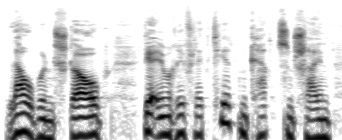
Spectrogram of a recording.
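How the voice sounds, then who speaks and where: An older man narrates a story at a very unhurried, measured pace, letting each sentence settle. His voice sits in a middle range, recorded close and dry. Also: medium pitch, fairly even intonation, no echo. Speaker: storyteller grandfather.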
